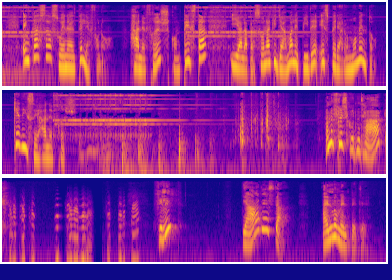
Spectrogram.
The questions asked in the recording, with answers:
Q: ¿Qué dice Hanne Frisch?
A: Hanne Frisch le dice a su interlocutora, un momento, por favor.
